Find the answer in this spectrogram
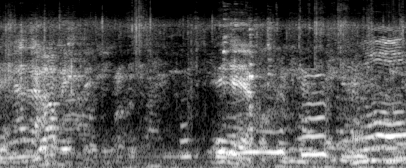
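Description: Indistinct voices talking, with a quieter pause in the middle.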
